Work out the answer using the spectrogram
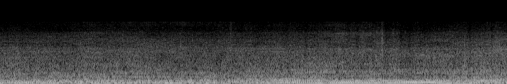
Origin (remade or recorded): remade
